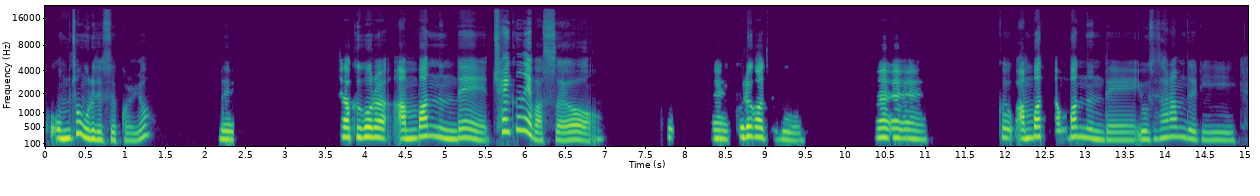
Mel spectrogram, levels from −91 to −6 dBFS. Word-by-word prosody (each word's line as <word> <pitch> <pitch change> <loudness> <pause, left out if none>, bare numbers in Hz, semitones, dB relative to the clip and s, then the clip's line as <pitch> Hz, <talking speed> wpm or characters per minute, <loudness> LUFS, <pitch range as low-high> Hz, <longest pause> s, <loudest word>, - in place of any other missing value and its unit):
그 - - -8
엄청 220 +8 +3
오래됐을걸요? 185 - -2 0.8
네. 195 -3 +1 1.3
제가 245 -1 +6
그거를 240 -1 +5
안 210 +1 +2
봤는데 225 -7 +2
최근에 375 -1 +2
봤어요. 180 +1 -2 0.8
그 - - -5 0.5
네 210 0 +1 0.2
그래 245 +1 +5
가지고 195 -8 -1 0.9
예예예. 215 -4 +1 0.9
그 225 -2 -4
안 210 +1 +1
봤 255 0 +5
안 200 +1 -6
봤는데 185 -7 -2
요새 195 0 -4
사람들이 190 -7 -6
210 Hz, 190 characters per minute, -21 LUFS, 185-240 Hz, 1.3 s, 제가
